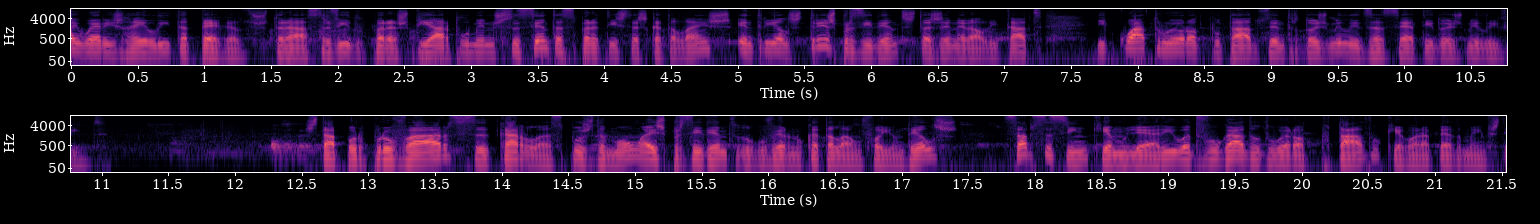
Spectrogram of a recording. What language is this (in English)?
Portuguese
